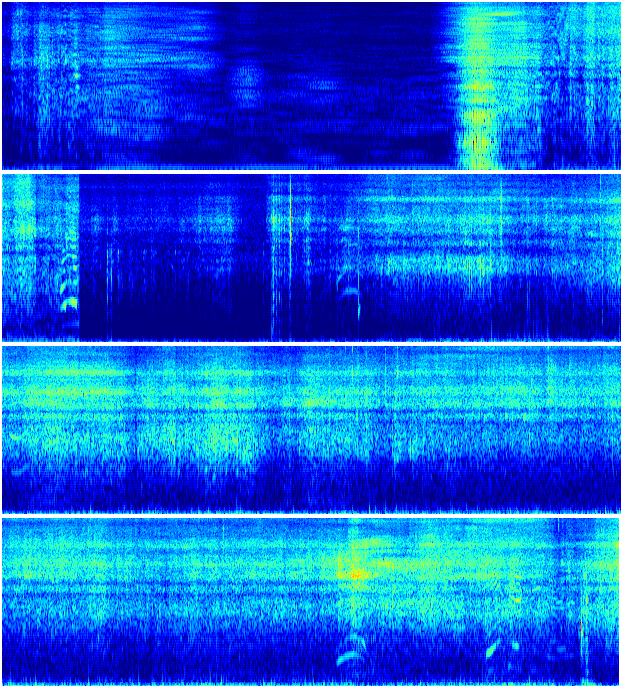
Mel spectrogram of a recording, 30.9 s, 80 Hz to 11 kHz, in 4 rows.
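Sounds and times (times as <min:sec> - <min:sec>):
skis scraping on snow: 0:05.6 - 0:08.7, 0:09.9 - 0:30.9.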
